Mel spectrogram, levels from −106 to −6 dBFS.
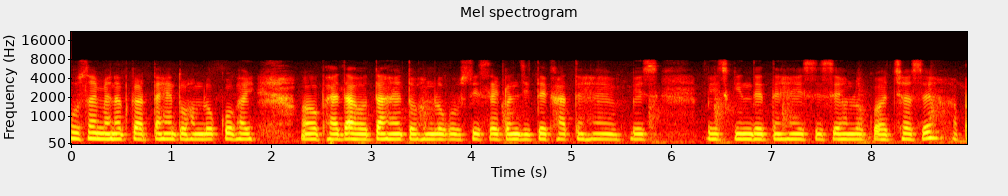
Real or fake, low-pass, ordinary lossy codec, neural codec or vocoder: real; none; none; none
